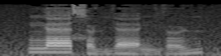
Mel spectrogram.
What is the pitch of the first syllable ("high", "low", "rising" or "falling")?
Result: high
